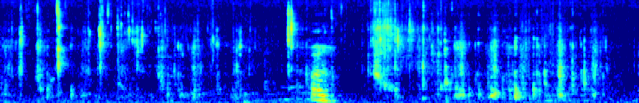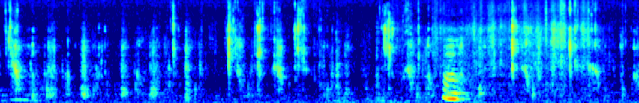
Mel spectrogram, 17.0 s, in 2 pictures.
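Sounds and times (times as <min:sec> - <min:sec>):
crisp crunches of chewing: 0:04.9 - 0:17.0.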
